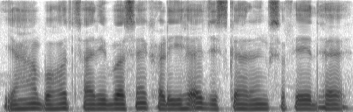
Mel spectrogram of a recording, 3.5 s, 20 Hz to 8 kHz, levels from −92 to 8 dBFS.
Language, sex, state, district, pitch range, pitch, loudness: Hindi, male, Jharkhand, Ranchi, 115-130 Hz, 120 Hz, -16 LUFS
